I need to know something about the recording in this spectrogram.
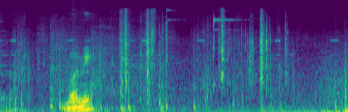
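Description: A rifle fires a quick burst of shots.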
